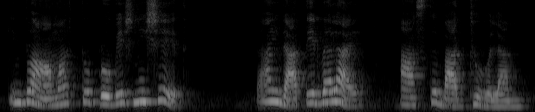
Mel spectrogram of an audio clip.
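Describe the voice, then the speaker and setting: Woman voicing a hushed, plaintive ghostly gentleman poet. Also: on the high side, echoey room. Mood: hushed, apologetic. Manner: slow, halting, polite. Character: melancholy, secretive ghostly gentleman poet with unfulfilled longings. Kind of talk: dramatic audio ghost story.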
